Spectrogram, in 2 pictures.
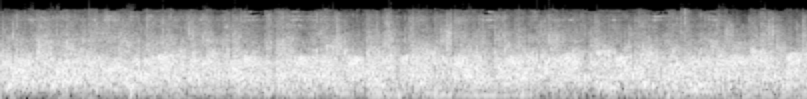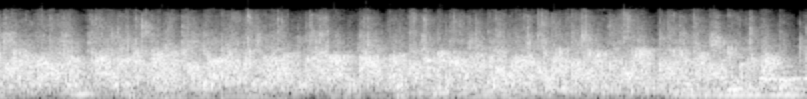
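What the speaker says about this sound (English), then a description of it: "Paul, you may kiss your wife. A round of applause." Wedding guests applaud a newly married couple just after the kiss, loud, dense, continuous clapping filling the room from start to finish.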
